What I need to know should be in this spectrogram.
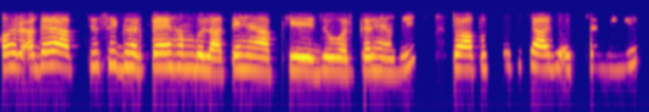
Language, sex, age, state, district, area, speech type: Hindi, female, 18-30, Madhya Pradesh, Bhopal, urban, conversation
